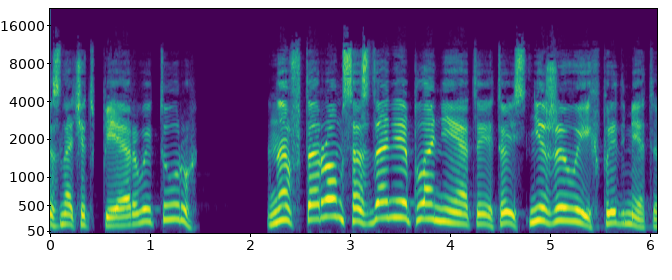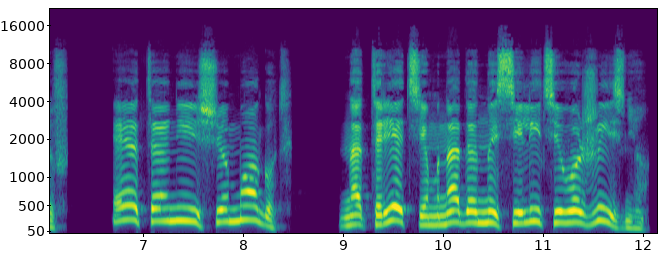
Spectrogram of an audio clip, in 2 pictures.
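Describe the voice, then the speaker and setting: A man's voice: high voice, clear, resonant tone, dry recording, studio quality, voice pushed up. A man reading as a sardonic old woman. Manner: lecturing, sardonic. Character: sly, grumpy old woman, a lore-keeper. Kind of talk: audiobook character voice.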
